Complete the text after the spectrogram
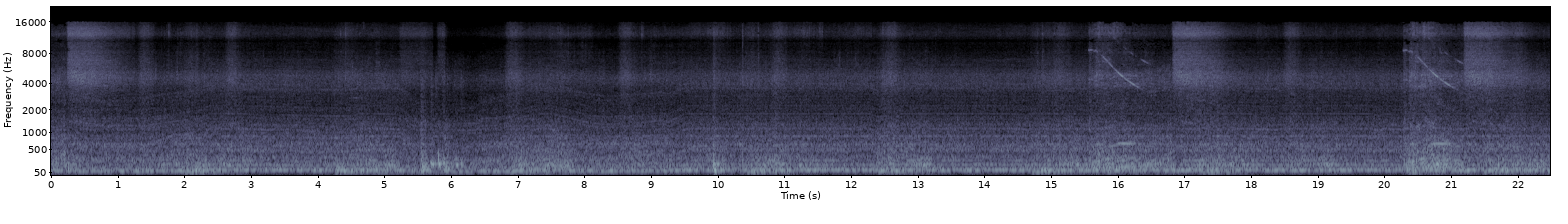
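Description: A vehicle's engine rumbles steadily as it drives over rough ground.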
